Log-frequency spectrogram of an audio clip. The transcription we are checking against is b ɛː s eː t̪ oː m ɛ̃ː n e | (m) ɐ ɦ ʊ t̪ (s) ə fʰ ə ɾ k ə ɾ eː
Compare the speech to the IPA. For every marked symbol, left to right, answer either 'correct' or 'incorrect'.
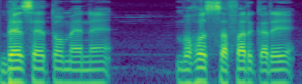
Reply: incorrect, correct

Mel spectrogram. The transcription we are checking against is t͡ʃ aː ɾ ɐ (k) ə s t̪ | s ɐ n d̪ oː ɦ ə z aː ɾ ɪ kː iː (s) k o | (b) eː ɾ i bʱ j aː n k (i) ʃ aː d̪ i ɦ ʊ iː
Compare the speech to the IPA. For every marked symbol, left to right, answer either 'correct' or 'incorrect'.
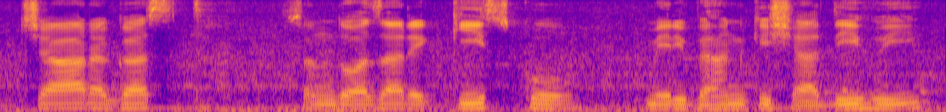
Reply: incorrect, correct, incorrect, correct

